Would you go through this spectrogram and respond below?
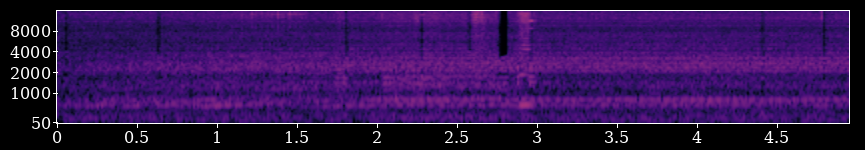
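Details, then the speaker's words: Western Digital hard drive that was locked up solid and threw an error code, freed and retried: steady whirring rises then holds even as platters reach speed; spins up decently but needs exercise and oil. "that's going to need some exercise and some oil but I think that's going to come back to life it sounds pretty decent"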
